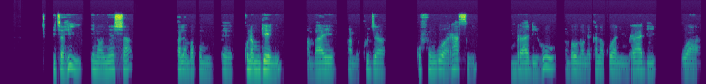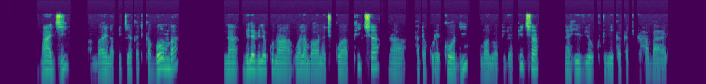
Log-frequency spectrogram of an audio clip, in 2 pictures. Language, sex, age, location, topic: Swahili, male, 25-35, Kisii, health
